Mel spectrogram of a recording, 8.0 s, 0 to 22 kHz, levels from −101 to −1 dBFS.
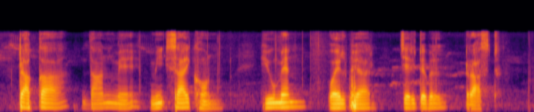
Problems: background sounds at intervals, echo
